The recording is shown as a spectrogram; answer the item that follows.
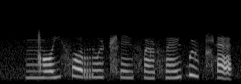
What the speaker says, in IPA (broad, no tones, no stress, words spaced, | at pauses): ŋ͡ǀɔj fɔruy̯ʈ͡ʂʰey̯fãɭ fɛ̃y̯ɓuɭt͡ɕʰæ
